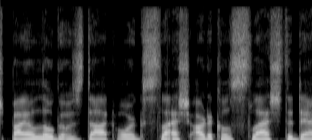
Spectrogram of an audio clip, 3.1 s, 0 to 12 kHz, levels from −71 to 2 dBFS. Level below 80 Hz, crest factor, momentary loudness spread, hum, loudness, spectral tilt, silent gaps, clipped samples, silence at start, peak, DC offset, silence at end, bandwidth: -52 dBFS; 16 dB; 5 LU; none; -20 LUFS; -5 dB/octave; none; under 0.1%; 0 s; -4 dBFS; under 0.1%; 0 s; 12 kHz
